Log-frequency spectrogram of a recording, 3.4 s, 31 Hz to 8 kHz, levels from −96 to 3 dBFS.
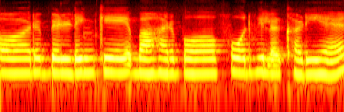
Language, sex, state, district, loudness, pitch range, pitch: Hindi, female, Himachal Pradesh, Shimla, -15 LUFS, 215-220 Hz, 215 Hz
